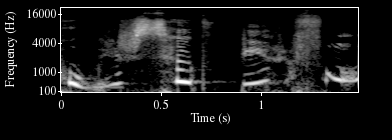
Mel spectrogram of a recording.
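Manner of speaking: high-pitched mock weeping; Will Ferrell. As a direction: gush as if crying at beauty. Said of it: "It's like crying".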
